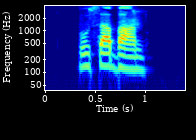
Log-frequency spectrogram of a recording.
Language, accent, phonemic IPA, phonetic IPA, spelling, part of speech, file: Armenian, Eastern Armenian, /busɑˈbɑn/, [busɑbɑ́n], բուսաբան, noun, Hy-բուսաբան.ogg
- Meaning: botanist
